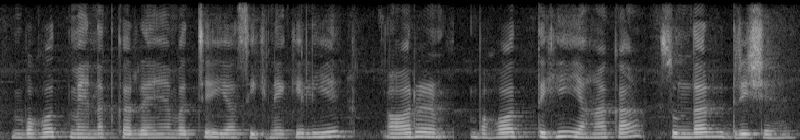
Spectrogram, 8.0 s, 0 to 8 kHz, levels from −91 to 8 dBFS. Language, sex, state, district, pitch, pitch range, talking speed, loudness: Hindi, female, Bihar, Muzaffarpur, 205 Hz, 190-225 Hz, 135 wpm, -27 LUFS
